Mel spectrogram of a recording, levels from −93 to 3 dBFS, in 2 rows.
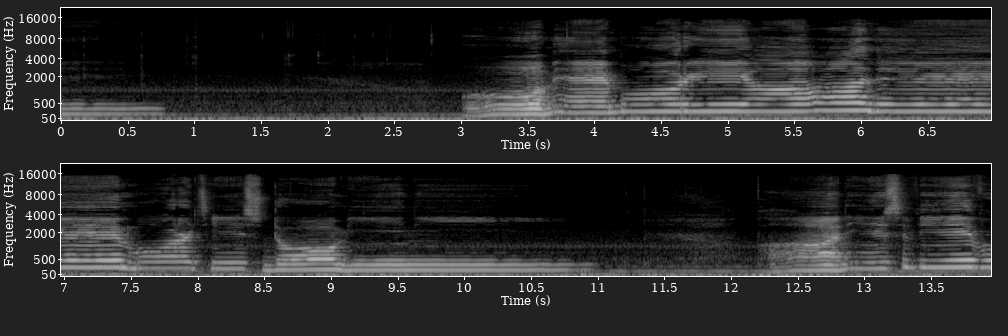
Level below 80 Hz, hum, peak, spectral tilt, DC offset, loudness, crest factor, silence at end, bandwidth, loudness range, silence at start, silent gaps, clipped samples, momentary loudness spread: -54 dBFS; none; -18 dBFS; -5.5 dB/octave; under 0.1%; -36 LUFS; 20 dB; 0 s; 15.5 kHz; 8 LU; 0 s; none; under 0.1%; 16 LU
